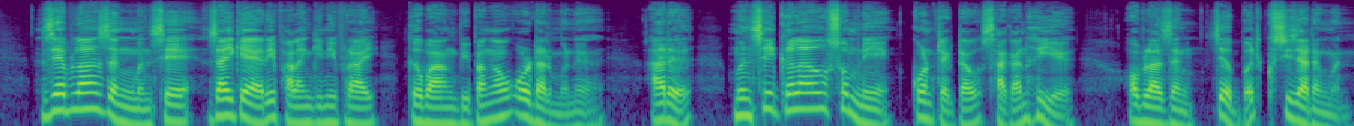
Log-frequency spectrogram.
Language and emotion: Bodo, happy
